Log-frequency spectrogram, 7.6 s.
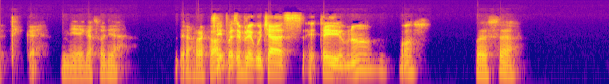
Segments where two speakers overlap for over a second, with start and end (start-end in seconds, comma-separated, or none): none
